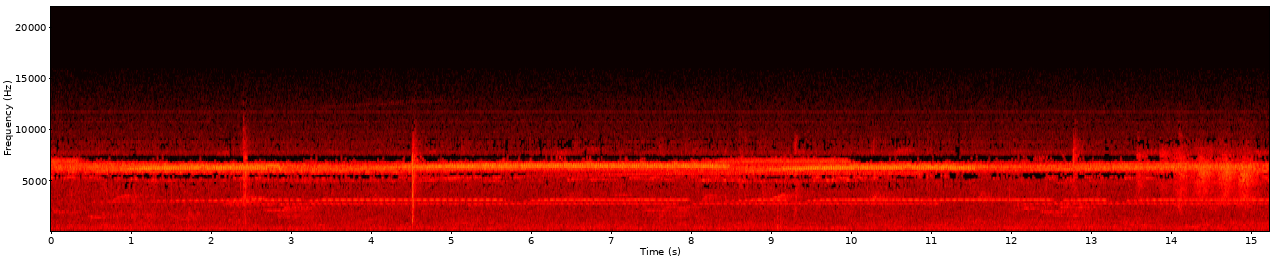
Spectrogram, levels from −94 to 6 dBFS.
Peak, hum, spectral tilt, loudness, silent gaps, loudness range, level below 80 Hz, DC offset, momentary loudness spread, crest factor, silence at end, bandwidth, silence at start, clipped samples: -18 dBFS; none; 2 dB/octave; -38 LUFS; none; 2 LU; under -90 dBFS; under 0.1%; 5 LU; 24 dB; 0 s; 16 kHz; 0 s; under 0.1%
